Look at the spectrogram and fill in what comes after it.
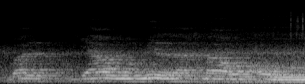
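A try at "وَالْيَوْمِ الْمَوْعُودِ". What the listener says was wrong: Ya, walnya masih sakta, milnya nawalud ya. Emang sulitnya huruf yang mati itu begitu. Kalau nggak hati-hati, terutama lam, mim itu.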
